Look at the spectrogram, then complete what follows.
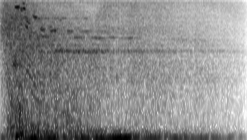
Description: sting eruption

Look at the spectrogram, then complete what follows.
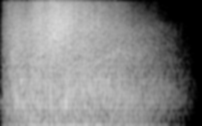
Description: Atk Skil

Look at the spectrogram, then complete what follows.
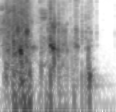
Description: lips die

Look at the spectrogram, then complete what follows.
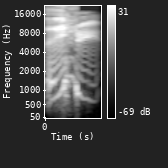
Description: Slime Sad

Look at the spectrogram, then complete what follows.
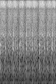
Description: Spider Run

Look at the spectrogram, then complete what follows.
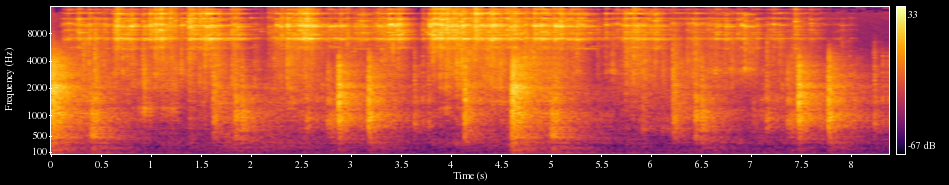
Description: Water Mall

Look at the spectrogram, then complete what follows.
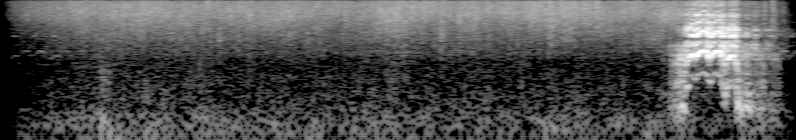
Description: Keenkirin idle; Seer; GamigoNA

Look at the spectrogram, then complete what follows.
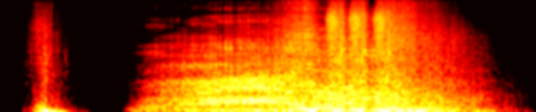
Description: Dragon Skill; Seer; GamigoNA

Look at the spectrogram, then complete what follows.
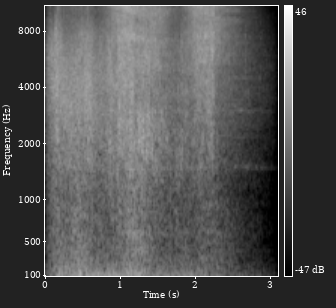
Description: Fire Bolt

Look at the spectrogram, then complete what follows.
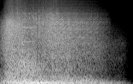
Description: Charge Damage; Khazul; Gamigo

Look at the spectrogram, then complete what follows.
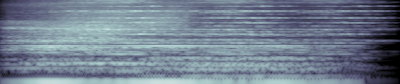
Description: Leech Magic

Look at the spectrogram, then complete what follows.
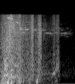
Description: Fury Impact; Seer; GamigoNA

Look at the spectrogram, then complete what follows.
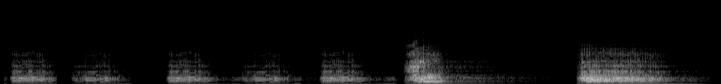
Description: Ratman Idle

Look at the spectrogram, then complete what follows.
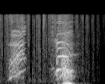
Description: Attack; Greenky; Gamigo

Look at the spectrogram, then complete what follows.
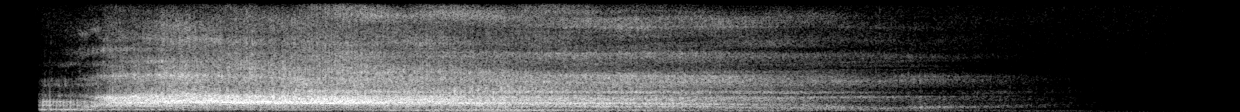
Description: Scream of the tree

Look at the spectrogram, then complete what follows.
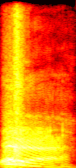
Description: Spade Guard Trumpy Atk

